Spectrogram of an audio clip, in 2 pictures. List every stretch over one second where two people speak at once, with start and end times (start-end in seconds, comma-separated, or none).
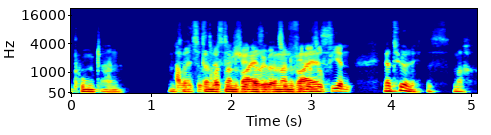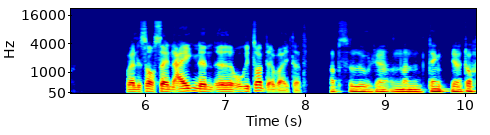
1.3-3.3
